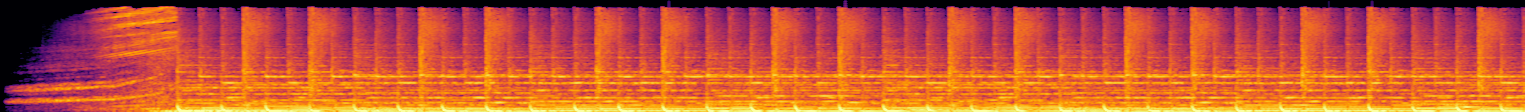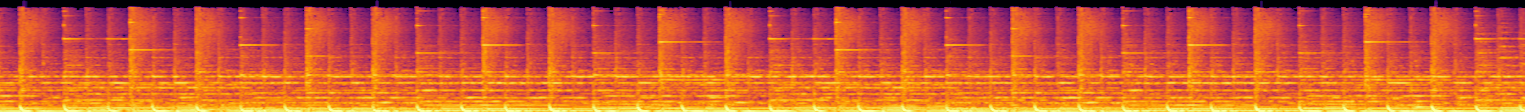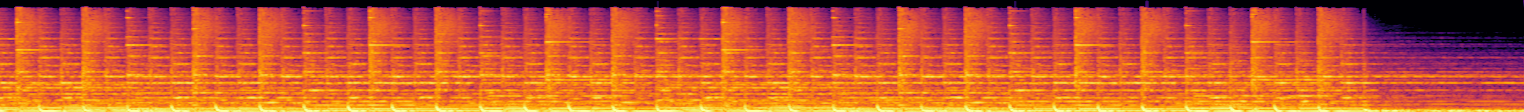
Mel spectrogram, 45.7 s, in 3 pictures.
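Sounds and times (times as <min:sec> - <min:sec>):
epic corporate music: 0:01.5 - 0:45.7.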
